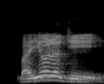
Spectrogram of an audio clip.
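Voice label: "biologi", Malay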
